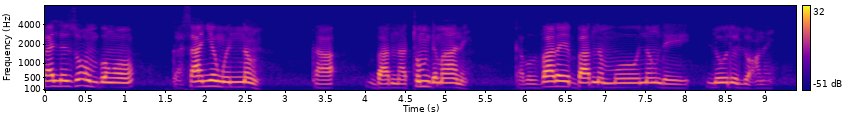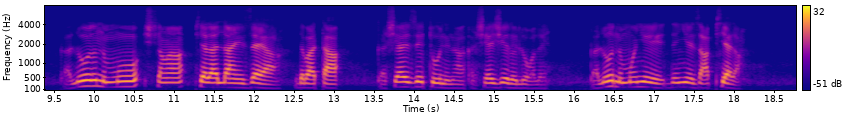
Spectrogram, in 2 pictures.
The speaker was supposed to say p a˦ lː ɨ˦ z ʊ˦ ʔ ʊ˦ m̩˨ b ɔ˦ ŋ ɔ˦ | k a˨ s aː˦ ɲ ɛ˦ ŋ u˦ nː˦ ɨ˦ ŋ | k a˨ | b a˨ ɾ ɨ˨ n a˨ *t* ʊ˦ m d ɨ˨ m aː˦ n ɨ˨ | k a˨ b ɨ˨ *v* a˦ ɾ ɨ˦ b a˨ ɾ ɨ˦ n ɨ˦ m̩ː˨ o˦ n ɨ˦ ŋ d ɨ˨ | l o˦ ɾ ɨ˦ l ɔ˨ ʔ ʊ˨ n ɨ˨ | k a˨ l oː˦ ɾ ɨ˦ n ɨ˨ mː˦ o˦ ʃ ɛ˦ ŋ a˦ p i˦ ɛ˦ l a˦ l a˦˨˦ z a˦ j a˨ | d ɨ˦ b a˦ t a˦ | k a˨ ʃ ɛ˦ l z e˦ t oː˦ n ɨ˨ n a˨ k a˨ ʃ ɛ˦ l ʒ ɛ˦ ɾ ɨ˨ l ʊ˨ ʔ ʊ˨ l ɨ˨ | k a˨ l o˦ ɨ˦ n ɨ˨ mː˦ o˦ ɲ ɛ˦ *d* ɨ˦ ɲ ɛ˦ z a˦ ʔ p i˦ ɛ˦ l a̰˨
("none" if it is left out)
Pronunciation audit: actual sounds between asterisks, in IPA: t, v, d

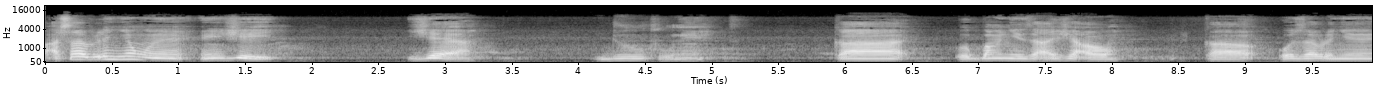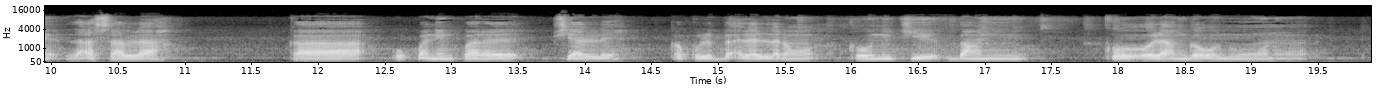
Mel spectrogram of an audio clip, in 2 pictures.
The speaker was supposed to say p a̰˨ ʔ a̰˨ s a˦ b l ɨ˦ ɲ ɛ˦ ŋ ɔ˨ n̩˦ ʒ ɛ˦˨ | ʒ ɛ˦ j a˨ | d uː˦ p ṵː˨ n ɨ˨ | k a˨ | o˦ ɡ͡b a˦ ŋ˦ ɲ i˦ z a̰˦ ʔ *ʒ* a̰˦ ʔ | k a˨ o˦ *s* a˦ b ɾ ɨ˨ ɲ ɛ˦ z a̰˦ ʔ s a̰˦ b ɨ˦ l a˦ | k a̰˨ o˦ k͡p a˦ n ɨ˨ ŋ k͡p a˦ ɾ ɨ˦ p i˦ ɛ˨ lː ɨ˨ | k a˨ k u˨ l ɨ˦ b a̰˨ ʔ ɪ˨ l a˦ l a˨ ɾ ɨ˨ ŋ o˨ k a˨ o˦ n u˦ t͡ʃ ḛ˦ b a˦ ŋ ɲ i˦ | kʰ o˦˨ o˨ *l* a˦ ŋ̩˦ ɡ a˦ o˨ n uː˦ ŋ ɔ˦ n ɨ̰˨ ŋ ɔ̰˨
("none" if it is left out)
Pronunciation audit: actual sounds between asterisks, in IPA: ʒ, z, l

